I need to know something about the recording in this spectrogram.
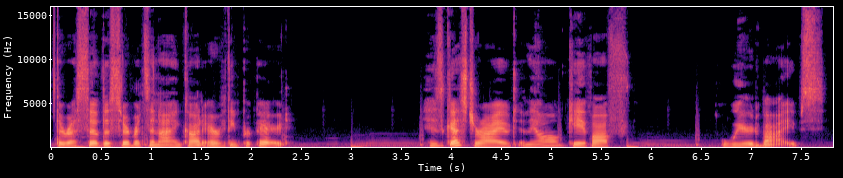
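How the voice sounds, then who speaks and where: A woman acts out an affectionate vampire girlfriend in an intimate audio roleplay. Her voice sits fairly low with plenty of fry, and she speaks in a hesitant, conversational way, easily flustered. Music plays softly behind her. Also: a little slow, long pauses. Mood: earnest, reminiscing. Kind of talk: intimate audio roleplay, first-person storytelling to a listener.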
